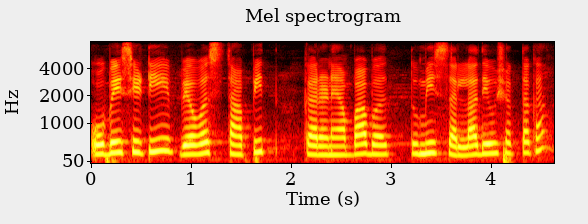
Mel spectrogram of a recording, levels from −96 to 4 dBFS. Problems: constant background noise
